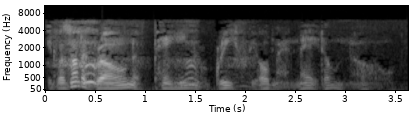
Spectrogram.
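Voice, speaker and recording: A man's voice: sits low, very animated, slightly rough, exaggerated voice. An actor playing a deranged, gleefully cruel murderer, telling his story theatrically and intensely in a radio horror play, with drops into whispers. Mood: brooding, gloating. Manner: theatrical, intense, slow and deliberate, dropping into whispers. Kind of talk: dramatic first-person radio horror narration. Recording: muffled, noisy old radio drama recording.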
